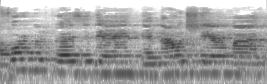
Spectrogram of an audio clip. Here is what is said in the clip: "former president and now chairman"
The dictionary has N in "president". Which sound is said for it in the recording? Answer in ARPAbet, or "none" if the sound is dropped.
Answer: N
